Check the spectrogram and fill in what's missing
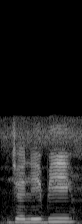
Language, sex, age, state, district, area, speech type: Goan Konkani, female, 18-30, Goa, Murmgao, rural, spontaneous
